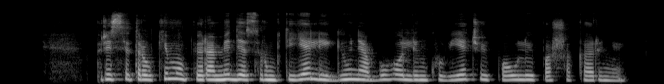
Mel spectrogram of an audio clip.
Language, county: Lithuanian, Tauragė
